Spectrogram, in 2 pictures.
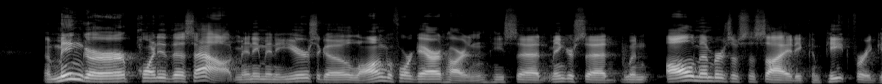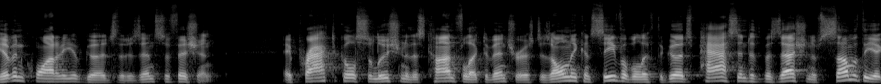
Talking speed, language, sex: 180 wpm, English, male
